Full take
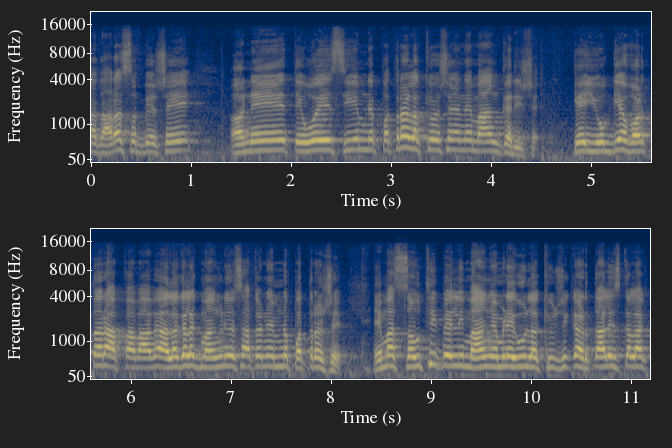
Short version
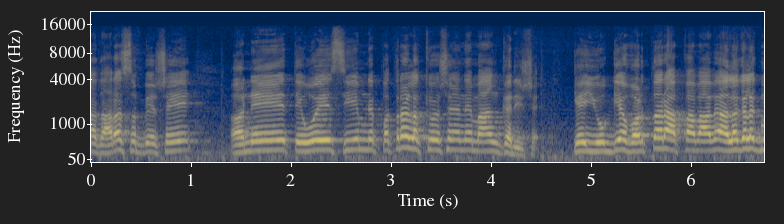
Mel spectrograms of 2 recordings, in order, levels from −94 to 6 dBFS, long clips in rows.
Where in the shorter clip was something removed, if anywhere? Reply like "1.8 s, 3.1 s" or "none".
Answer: none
